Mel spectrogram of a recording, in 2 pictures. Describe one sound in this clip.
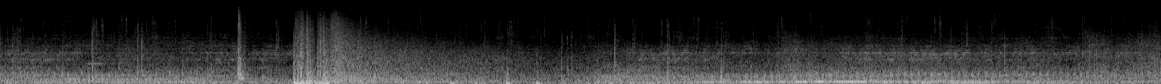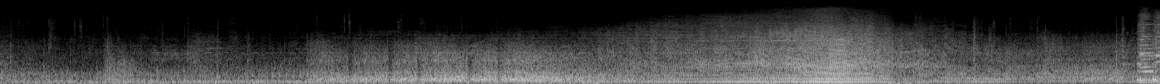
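Footsteps run quickly across a hard floor in an echoing space.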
